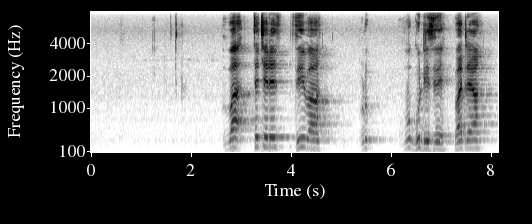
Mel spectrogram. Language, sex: Venda, male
